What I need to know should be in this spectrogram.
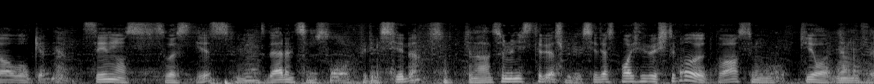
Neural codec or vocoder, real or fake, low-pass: codec, 44.1 kHz, 1.7 kbps, Pupu-Codec; fake; 7.2 kHz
